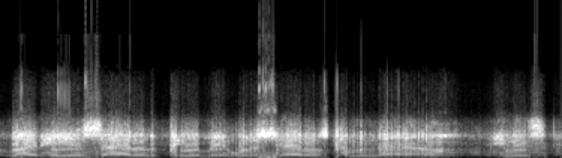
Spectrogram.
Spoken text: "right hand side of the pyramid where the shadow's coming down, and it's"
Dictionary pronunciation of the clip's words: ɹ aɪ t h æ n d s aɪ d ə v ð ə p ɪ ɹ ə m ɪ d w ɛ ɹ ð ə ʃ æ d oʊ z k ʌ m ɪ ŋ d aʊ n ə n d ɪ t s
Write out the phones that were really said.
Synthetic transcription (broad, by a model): ɹ aɪ t h æ n d s aɪ d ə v ð ə p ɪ ɹ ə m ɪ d w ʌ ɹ ð ə ʃ æ d oʊ z k ʌ m ɪ ŋ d aʊ ə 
